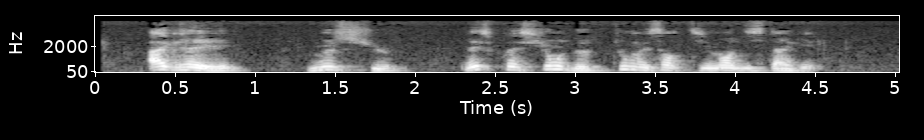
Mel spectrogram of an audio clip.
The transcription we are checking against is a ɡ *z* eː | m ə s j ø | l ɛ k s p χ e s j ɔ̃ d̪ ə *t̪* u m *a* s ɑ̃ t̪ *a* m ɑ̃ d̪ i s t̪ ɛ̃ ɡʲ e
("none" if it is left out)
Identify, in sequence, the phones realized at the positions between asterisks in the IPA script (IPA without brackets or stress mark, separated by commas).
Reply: ʁ, t̪, e, i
